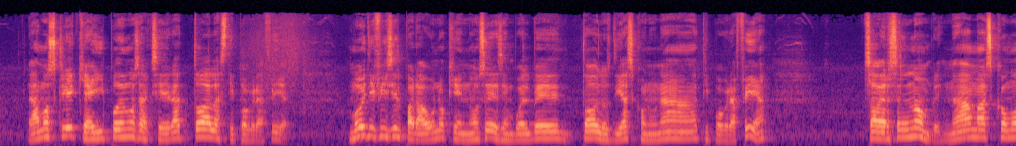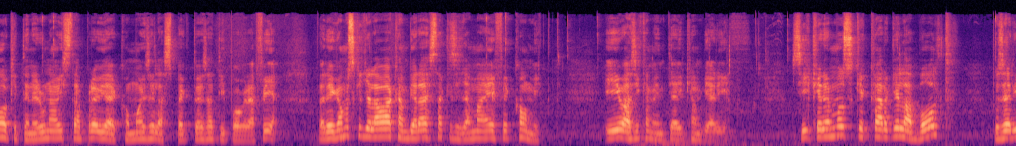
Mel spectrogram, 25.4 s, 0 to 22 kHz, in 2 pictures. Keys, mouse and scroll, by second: 19.8 middle click, 20.4-20.8 scroll up 3, 21.0-21.7 scroll down 3, 22.5-23.2 shift+middle drag, 25.2 drag.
